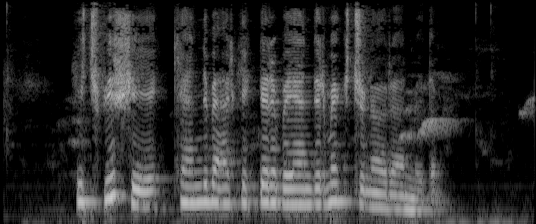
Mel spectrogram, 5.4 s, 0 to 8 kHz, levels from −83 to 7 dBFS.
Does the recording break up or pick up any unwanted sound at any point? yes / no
no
